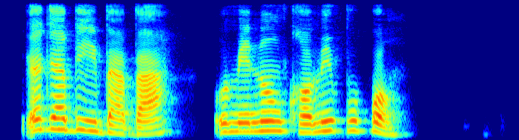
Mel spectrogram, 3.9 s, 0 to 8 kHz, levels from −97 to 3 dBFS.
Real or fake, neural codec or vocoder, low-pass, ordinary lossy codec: fake; autoencoder, 48 kHz, 32 numbers a frame, DAC-VAE, trained on Japanese speech; 7.2 kHz; none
